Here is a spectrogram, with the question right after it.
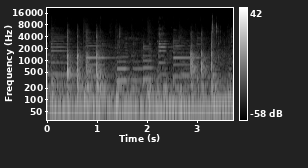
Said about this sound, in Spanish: Y bueno, pues ahora, este, vamos a tocar esa puerta, vamos a tocarla.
